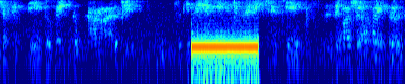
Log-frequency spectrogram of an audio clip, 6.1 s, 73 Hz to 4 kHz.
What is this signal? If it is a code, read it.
Ringback tone (Europe, 425 Hz), with speech.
